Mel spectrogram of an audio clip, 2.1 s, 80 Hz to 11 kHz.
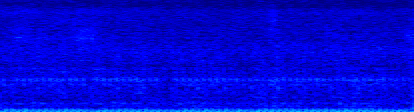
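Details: Renault Scenic 3, M9R 2.0 dCi diesel at idle after starter replacement (old starter had worn brushes): steady, even low rumble with no misses, knocks or rattles; normal idle.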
